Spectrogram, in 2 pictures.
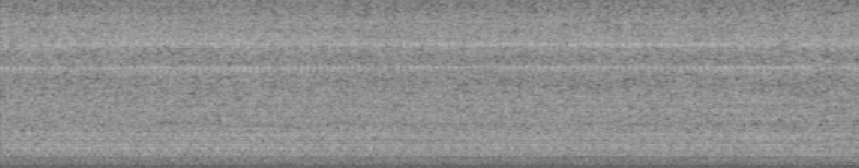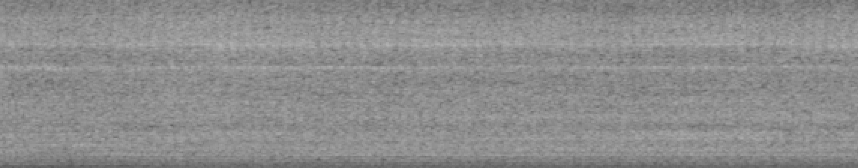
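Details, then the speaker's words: Honda CR-V idling after new gaskets and an oil change: a smooth, even idle with a steady hum and no stumbles or skips; the earlier slight cold misfire is gone. "It would like kind of like it did have like a little misfire, but now it looks like it doesn't even like misfire at all. That's pretty cool."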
